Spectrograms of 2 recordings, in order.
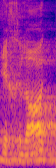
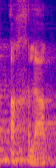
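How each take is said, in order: First: The word begins with an 'i' vowel. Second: The word begins with an 'a' vowel. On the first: The speaker calls it wrong. "हम आम तौर पर यह लफ्ज़ इखलाक कहते हैं, सुनते हैं, गलत है" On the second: The speaker calls it right. "मैंने यहाँ हमज़ा पर ज़बर को वाज़े किया है"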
